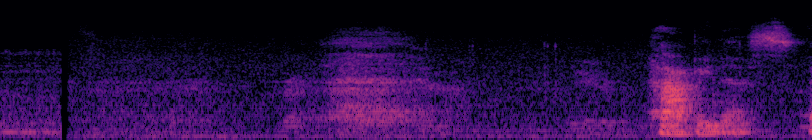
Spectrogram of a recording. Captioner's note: sighs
